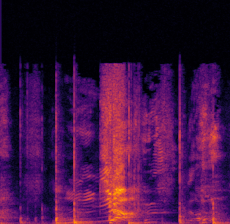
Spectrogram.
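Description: Fight-scene hits: three or four sharp, slap-like punch impacts, with wordless shouts and grunts between them. The loudest cry comes about a second in.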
